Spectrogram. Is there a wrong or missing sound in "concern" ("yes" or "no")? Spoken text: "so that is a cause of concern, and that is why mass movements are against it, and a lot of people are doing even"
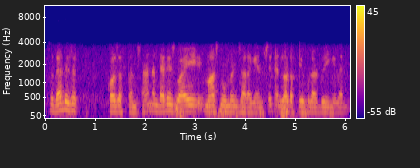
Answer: no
